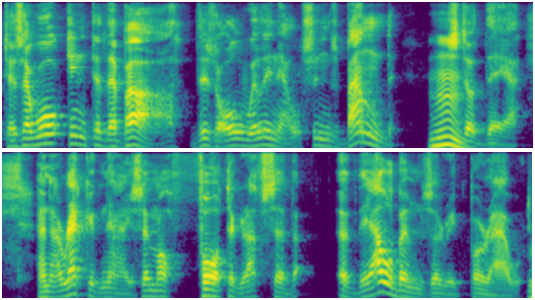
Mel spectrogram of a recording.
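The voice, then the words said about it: Yorkshire English accent. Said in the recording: “my Yorkshire accent”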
